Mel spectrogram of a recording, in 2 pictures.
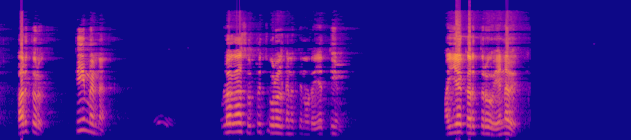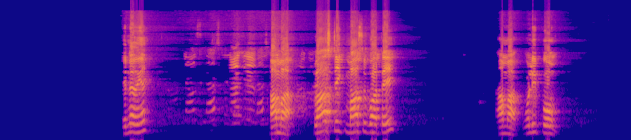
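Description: A man speaks into a microphone over a loudspeaker, in short bursts with pauses, outdoors.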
